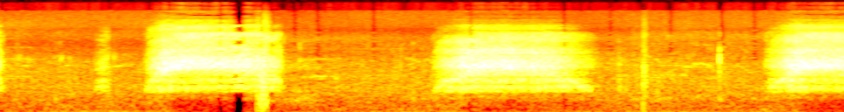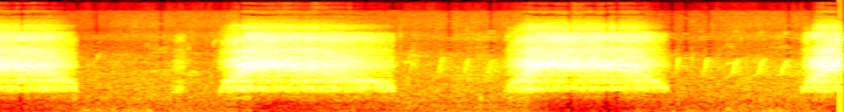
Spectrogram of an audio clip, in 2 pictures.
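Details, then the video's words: Wombat making loud, raspy, hiss-like bursts in a steady rhythm, about one every one and a half seconds, each lasting under a second. Quiet pauses fall between them. "Real Wombat Sounds"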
